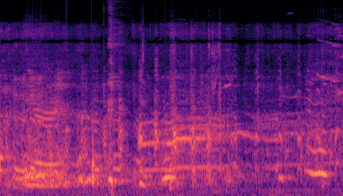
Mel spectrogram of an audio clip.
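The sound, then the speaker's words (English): A flock of free-range chickens on a dance floor clucks and squawks in a busy, overlapping chorus, steady throughout, with a few sharper calls rising above the rest. “Oh, what's on my dance floor? Well, it's, you know, some free-range chickens”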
